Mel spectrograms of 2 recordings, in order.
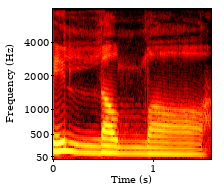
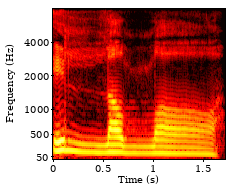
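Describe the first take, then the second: The two takes are said the same way.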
